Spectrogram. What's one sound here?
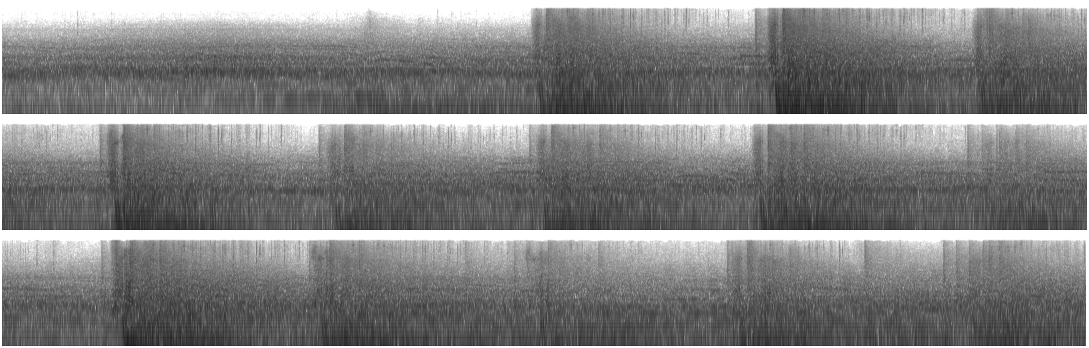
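A large crowd of fighters clamours in battle.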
